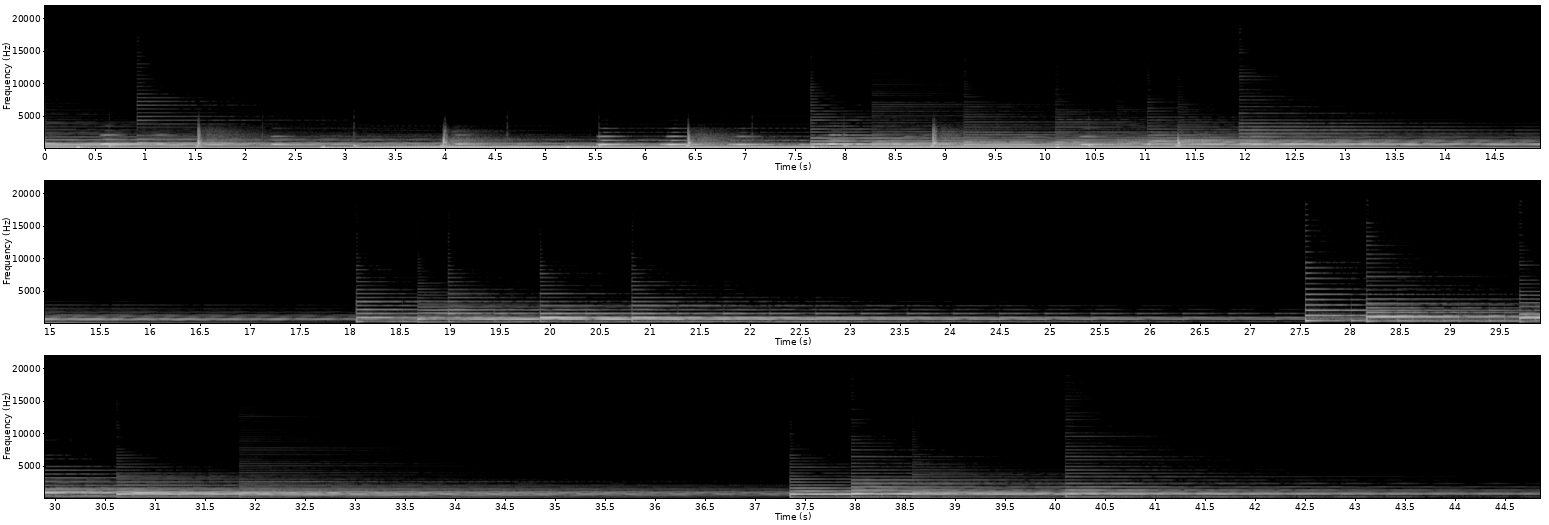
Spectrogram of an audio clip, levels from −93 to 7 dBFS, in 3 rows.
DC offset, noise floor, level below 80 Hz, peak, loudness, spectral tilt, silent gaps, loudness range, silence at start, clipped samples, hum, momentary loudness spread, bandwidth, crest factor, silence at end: under 0.1%; -53 dBFS; -34 dBFS; -4 dBFS; -27 LUFS; -10 dB/octave; none; 18 LU; 0 s; under 0.1%; none; 22 LU; 5.6 kHz; 22 dB; 0 s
